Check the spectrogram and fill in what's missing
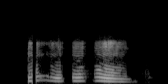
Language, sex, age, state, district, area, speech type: Manipuri, male, 30-45, Manipur, Kangpokpi, urban, conversation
